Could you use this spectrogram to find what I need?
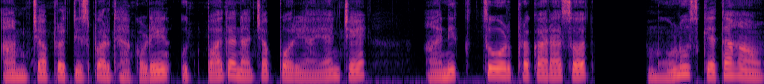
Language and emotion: Goan Konkani, fearful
